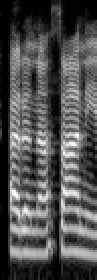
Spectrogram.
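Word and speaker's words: Haudenosaunee: my primary language so Hara nasani is how I pronounce it but you know someone original person might uh correct me on that I knew it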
